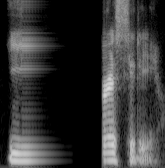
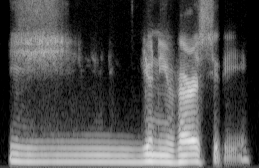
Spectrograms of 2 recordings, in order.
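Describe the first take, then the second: First: The word begins with a plain vowel sound. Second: The word begins with a consonant y sound. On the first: The speaker calls it wrong. "we don't say university" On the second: The speaker calls it right. "We say university. So there is a vibration. So that is considered a consonant sound"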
